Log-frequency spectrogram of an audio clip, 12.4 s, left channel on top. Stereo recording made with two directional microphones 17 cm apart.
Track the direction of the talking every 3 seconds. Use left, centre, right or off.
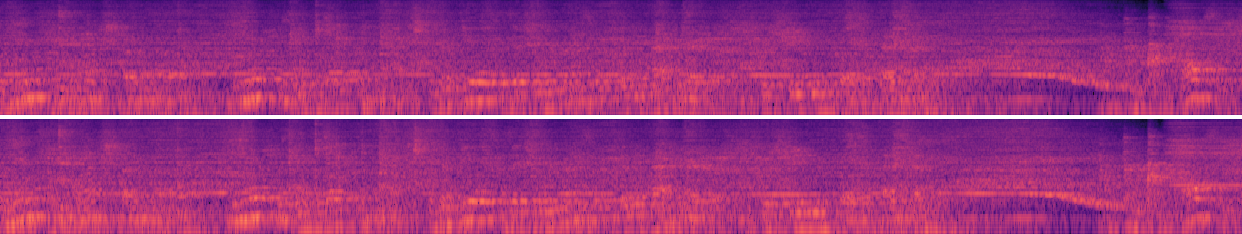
right, right, centre, left.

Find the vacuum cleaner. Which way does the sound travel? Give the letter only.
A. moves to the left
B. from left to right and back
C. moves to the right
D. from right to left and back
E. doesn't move
D.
